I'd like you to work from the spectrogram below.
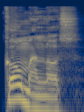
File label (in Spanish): cómanlos, Spanish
